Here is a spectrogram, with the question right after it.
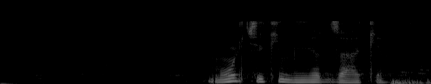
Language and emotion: Russian, neutral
